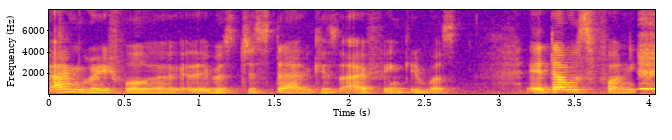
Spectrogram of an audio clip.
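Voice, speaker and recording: A woman speaks at a fairly quick pace in a Southern Swedish accent. There is audible room echo. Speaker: vlogger. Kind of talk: personal vlog monologue. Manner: halting.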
